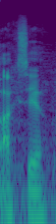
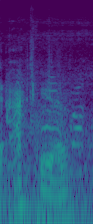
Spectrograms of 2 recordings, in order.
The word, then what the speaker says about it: Accio: Is it Accio or Axio? I say Accio. Good, there you go. That's correct.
